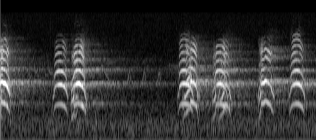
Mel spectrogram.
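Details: Common cranes in a central Swedish forest: paired bugling notes, a pause of about a second, then four quick ringing calls, over a steady faint high background tone.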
